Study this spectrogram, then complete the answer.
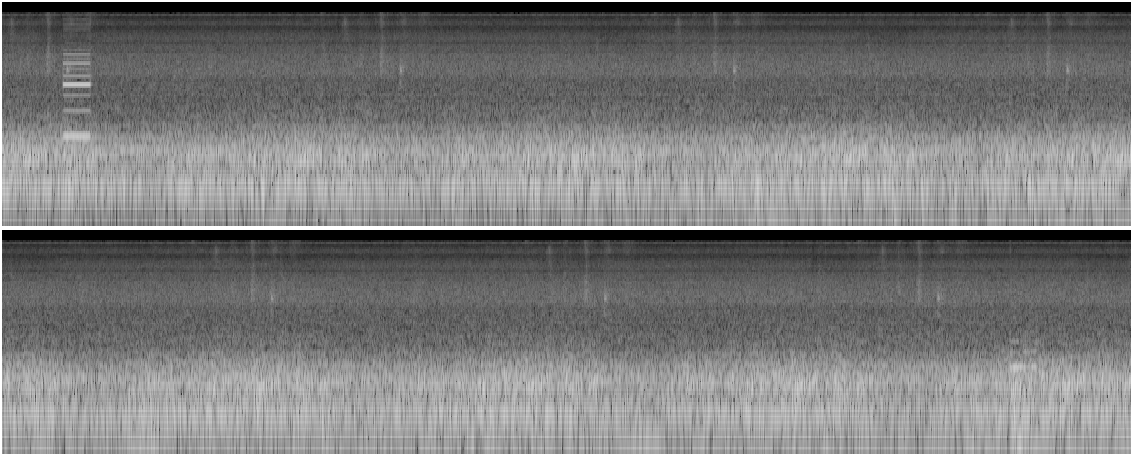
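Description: A train engine rumbles steadily as the train runs along the track.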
